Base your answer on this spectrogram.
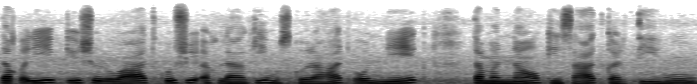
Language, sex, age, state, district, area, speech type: Urdu, female, 18-30, Delhi, North East Delhi, urban, spontaneous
